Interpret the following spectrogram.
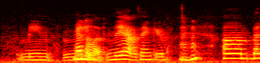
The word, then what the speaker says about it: Mendeleev: Mendeleev.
